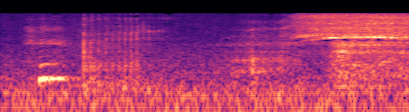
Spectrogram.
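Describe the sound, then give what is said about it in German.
A voice imitates a toy figure snoring during play, with soft, breathy snorts and a longer hissing exhale toward the end, quiet, with no talking. “Jetzt schnarcht er.”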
